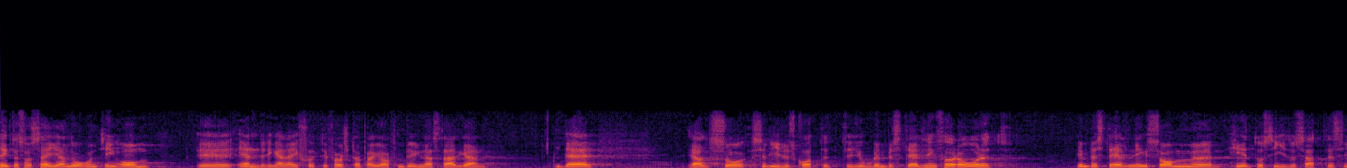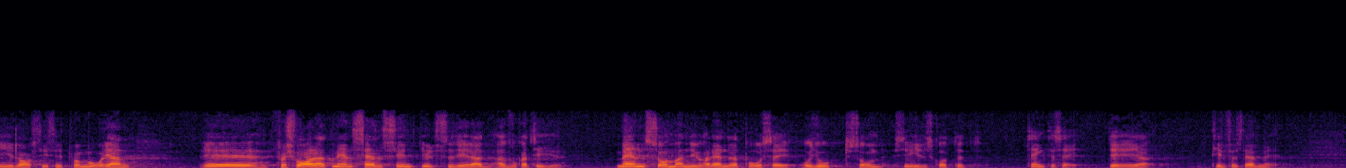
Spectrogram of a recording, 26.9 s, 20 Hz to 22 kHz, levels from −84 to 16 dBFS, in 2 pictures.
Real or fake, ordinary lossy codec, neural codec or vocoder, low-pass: fake; none; codec, 16 kHz, 8 kbps, FreqCodec, smaller model; none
